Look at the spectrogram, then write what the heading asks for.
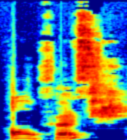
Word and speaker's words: en face: En face, en face, mi raccomando, si legge en, en face, di fronte.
